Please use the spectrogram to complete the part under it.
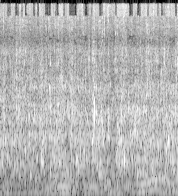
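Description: Water from an Intex pool pump flows steadily, a continuous close trickling, splashing stream with no pauses and no voices over it.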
